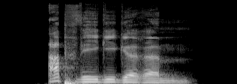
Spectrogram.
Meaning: strong dative masculine/neuter singular comparative degree of abwegig
- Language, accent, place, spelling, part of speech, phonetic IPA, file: German, Germany, Berlin, abwegigerem, adjective, [ˈapˌveːɡɪɡəʁəm], De-abwegigerem.ogg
